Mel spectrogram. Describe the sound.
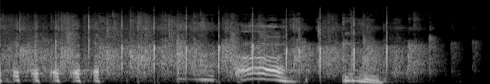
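A crowd claps steadily in a dense, crackling burst, with a few voices whooping and cheering over it, before the applause fades out near the end.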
